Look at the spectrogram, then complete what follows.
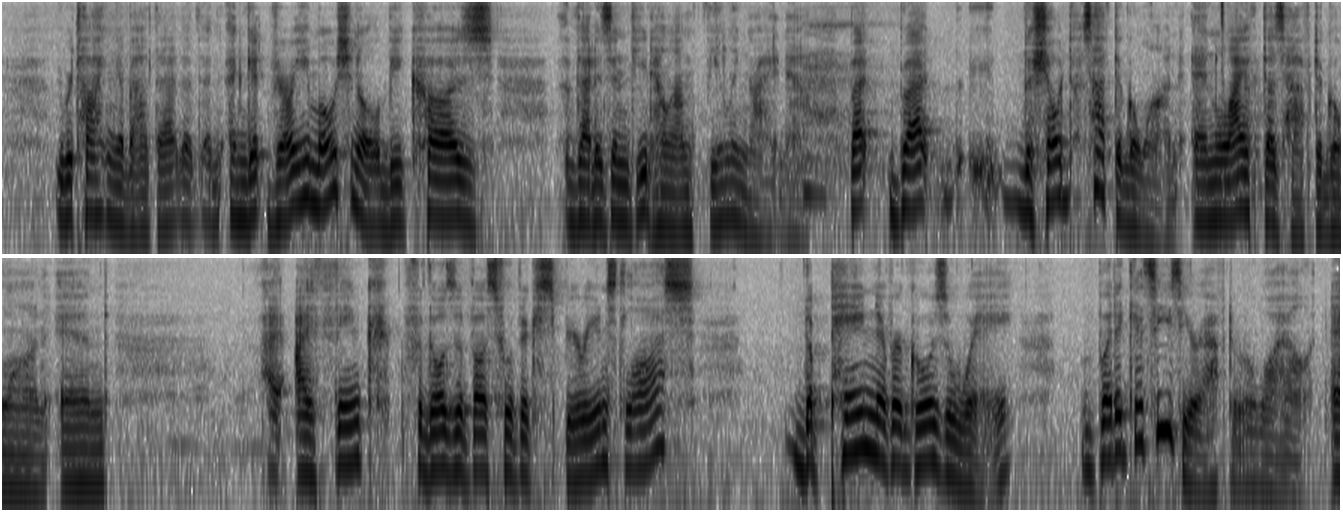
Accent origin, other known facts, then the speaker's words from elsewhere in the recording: Brooklyn, New York, United States; born there; I was born in Brooklyn, New York. And they call me the last of the original Brooklyn Jewish entertainers.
